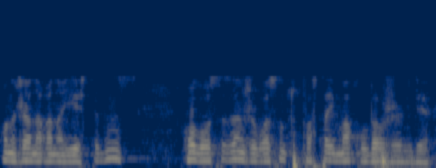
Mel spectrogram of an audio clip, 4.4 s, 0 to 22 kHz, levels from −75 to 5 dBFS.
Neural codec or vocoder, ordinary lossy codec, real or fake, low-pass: none; AAC, 16 kbps; real; 7.2 kHz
